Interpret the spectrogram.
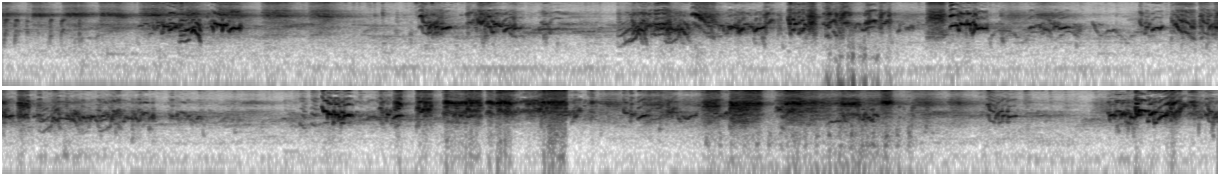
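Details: Caged budgerigars attacking a camera keep up long stretches of high warbling chatter and squeaky chirps, punctuated by sharp taps and a low knock.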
